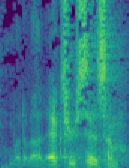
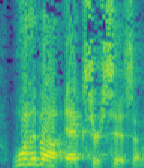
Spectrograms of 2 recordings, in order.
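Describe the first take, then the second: First: Lower, softer disbelieving repeat with rising end; quiet stunned repetition; incredulous echo. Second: Higher, louder curious asking; earnest young man's question; eager question. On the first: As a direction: echo it back, baffled. Echoes question back in disbelief. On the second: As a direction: ask it like it's an everyday question. Quotes young man's odd question. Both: Retold or imitated.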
